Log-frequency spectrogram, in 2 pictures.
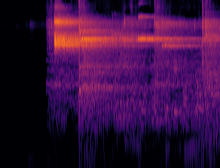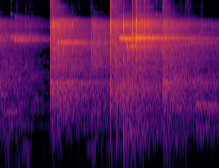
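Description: Sports shoes squeak sharply on an indoor court floor.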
